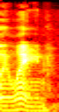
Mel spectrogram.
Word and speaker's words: Elaine: scared I can handle a lane rhymes with pain if you don't say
